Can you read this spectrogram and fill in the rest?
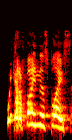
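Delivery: loud, high frantic re-enactment; retold urgency. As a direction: call it out as if racing to find it. Retelling frustrated, hurried search in Rome.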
